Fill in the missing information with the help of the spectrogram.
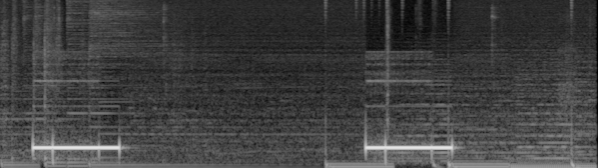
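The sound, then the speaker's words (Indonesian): A telephone ringback tone sounds twice while a call is placed to a doctor, each steady electronic burst lasting over a second with a long pause between, heard through a phone line over a low hum with no one talking. “Coba kita sambung via telepon terlebih dahulu.”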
